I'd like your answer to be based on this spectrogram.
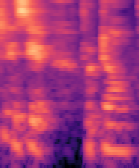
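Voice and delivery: plain reading voice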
